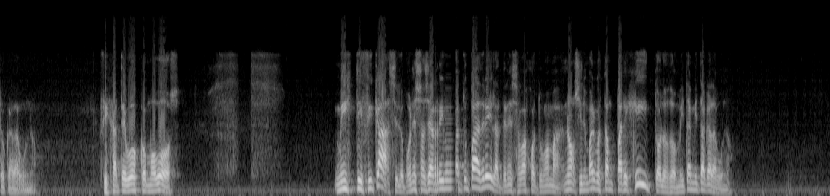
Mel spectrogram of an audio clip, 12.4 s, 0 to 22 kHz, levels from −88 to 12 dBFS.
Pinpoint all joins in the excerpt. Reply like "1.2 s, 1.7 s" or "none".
none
